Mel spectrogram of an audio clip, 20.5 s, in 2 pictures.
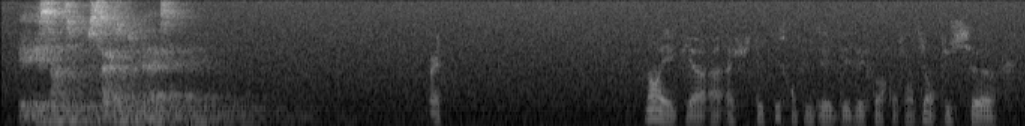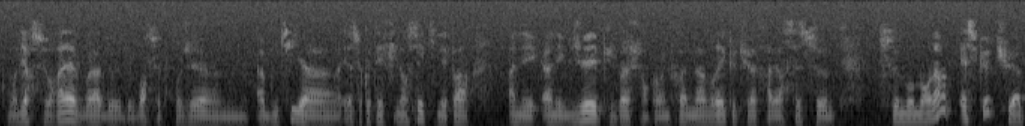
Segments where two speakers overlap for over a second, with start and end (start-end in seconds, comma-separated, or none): none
